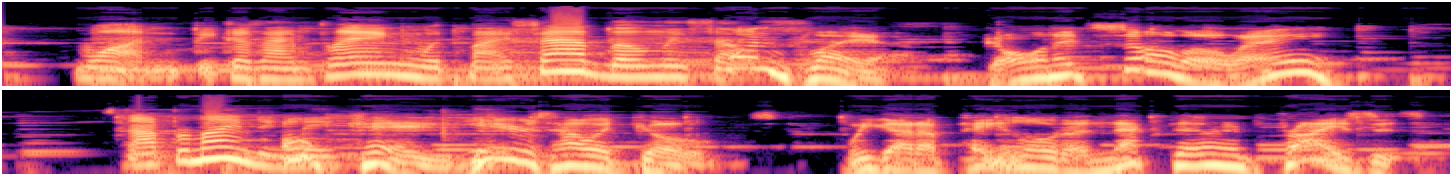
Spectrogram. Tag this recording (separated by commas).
Speech, Music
